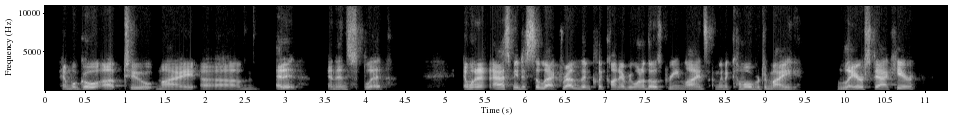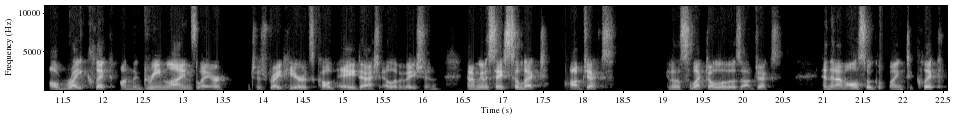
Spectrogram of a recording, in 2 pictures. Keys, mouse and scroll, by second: 2.8 click, 4.8 click, 9.4 click, 12.0-16.9 right drag, 18.6 click.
